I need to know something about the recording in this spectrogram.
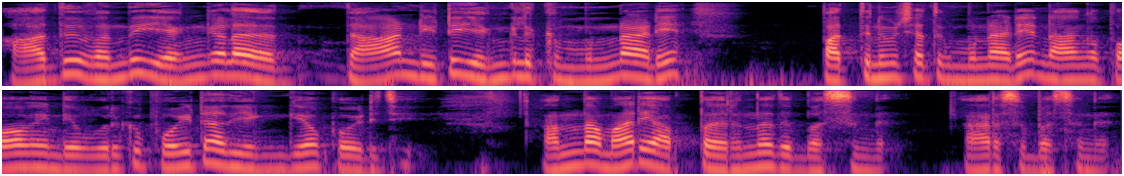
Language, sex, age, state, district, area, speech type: Tamil, male, 30-45, Tamil Nadu, Nagapattinam, rural, spontaneous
